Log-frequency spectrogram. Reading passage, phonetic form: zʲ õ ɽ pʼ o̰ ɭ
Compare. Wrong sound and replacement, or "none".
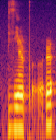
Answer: ɽ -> ɭ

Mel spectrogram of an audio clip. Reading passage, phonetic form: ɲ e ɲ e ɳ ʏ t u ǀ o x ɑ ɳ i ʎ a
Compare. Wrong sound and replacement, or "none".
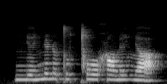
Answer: none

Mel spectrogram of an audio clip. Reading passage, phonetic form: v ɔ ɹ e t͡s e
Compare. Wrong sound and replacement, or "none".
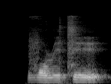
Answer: none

